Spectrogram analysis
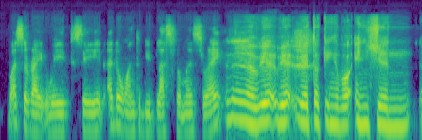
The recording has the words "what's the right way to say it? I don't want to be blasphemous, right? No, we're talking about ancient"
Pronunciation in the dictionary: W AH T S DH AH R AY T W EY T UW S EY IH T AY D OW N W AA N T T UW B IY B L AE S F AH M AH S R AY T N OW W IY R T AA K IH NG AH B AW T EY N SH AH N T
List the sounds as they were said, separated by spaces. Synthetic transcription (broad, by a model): W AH T S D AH R AY T W EY T UW S EY IH T AY D OW N W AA N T T UW B IY B L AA S F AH M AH S R AY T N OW W IY W T AA K IH NG AH B AW T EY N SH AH N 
